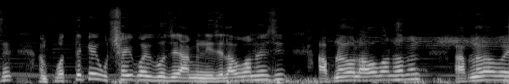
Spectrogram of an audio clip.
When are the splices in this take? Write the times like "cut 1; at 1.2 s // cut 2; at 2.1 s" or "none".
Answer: none

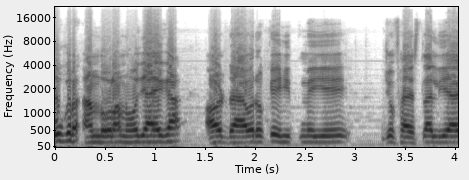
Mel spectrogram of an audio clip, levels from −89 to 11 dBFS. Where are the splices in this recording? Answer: cut 1; at 1.4 s

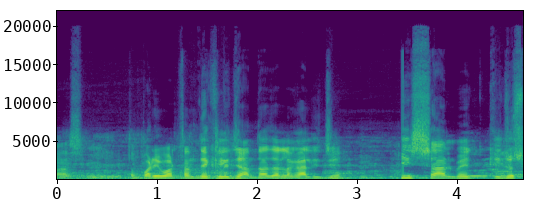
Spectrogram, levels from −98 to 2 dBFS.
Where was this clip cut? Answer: cut 1; at 3.5 s

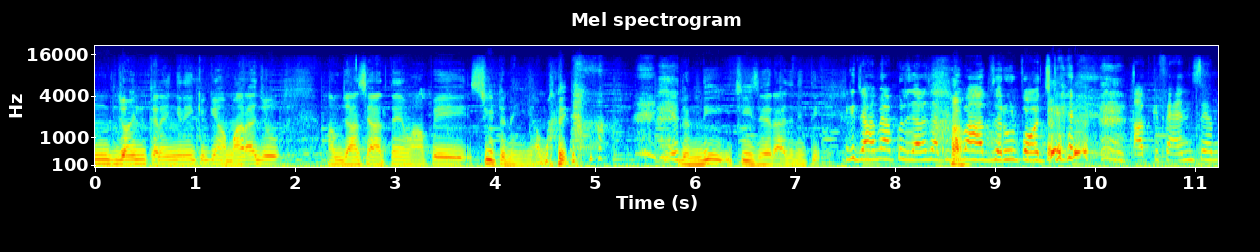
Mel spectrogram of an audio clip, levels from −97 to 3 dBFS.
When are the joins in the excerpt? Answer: cut 1; at 5.8 s // cut 2; at 7.6 s // cut 3; at 10.2 s

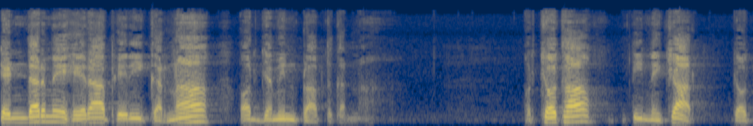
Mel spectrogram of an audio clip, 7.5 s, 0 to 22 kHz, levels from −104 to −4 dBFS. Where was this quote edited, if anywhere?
none

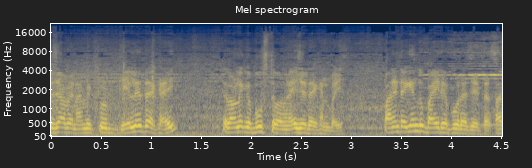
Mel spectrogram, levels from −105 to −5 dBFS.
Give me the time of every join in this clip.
none

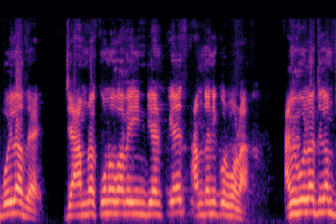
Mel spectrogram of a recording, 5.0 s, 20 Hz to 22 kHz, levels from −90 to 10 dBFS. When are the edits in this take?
none

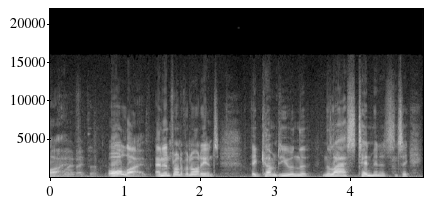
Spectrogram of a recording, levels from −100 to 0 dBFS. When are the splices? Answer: cut 1; at 2.5 s // cut 2; at 3.5 s

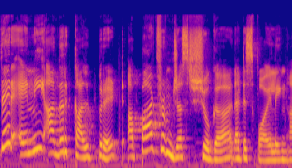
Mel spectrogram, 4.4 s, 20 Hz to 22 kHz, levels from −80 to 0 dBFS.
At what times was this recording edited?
cut 1; at 1.8 s // cut 2; at 3.5 s

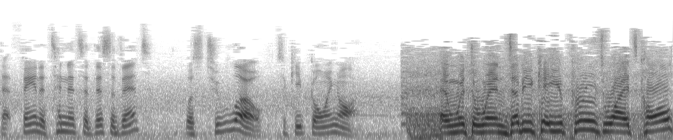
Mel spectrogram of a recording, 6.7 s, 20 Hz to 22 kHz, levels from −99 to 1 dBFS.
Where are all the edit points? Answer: cut 1; at 4.0 s

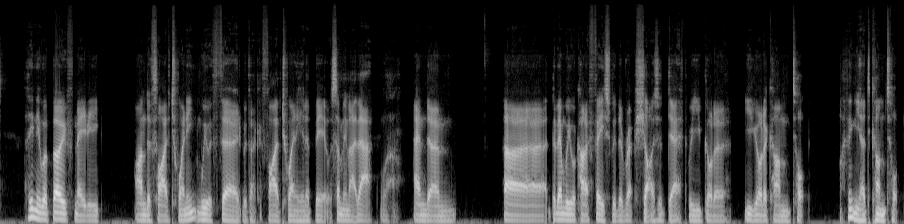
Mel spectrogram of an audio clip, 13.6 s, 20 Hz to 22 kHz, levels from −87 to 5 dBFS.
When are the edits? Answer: none

